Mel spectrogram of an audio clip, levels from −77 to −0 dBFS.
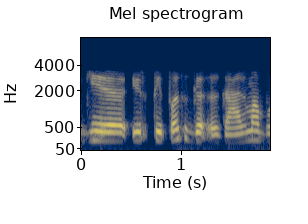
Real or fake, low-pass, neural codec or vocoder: real; 7.2 kHz; none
